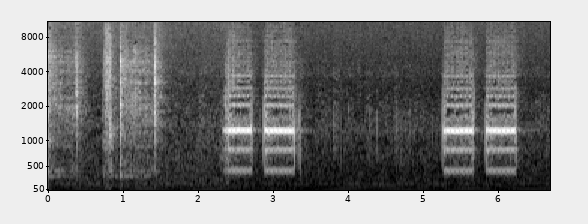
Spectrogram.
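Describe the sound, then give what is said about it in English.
Telephone sounds while calling the police: a few clicks, then four buzzing ring tones in two pairs, loud and even, with no voices. “How does one dial the police?”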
